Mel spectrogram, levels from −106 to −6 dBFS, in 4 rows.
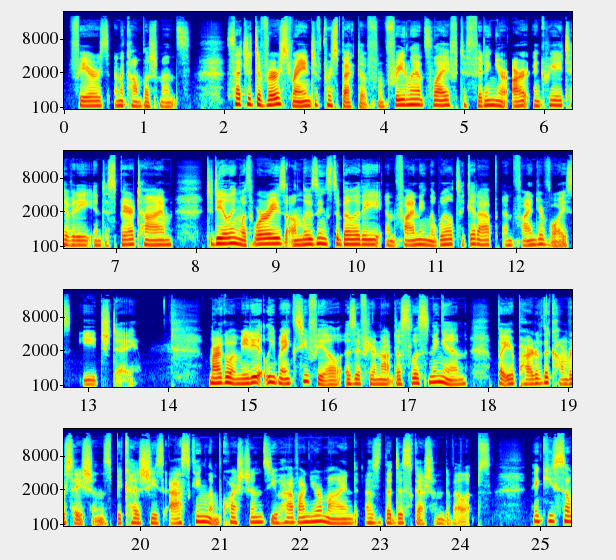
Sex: female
